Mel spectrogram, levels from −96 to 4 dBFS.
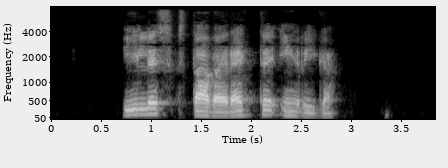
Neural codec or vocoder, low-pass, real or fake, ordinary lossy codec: none; 7.2 kHz; real; MP3, 64 kbps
